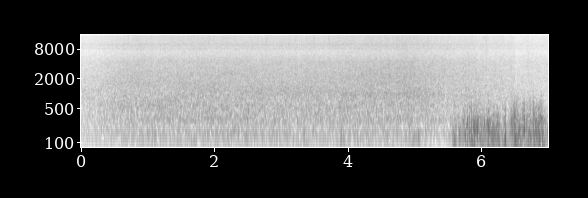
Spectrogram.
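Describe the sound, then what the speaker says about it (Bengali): Storm wind in the countryside roars steadily against the microphone in a broad, rushing wash, then buffets harder in gusty bursts near the end; no voices. "বেশ তুফানের দৃশ্য দেখেন আপনারা"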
